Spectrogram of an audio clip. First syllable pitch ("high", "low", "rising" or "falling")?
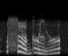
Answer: falling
